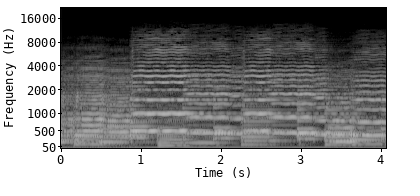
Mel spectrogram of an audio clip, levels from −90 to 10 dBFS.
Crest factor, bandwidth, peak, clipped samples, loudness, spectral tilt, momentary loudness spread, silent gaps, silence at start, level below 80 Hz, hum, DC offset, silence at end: 14 dB; 13 kHz; -10 dBFS; under 0.1%; -22 LUFS; -3.5 dB/octave; 5 LU; none; 0 s; -52 dBFS; none; 0.4%; 0 s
